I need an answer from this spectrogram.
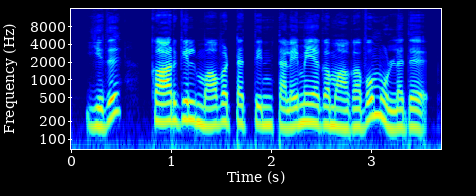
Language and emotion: Tamil, neutral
